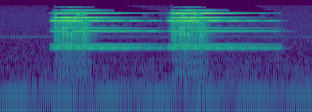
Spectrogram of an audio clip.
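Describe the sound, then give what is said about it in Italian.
A telephone rings twice in a steady rhythm, each bright metallic trill lasting about half a second, clear with a faint low hum underneath and no voices. “Al telefono.”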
